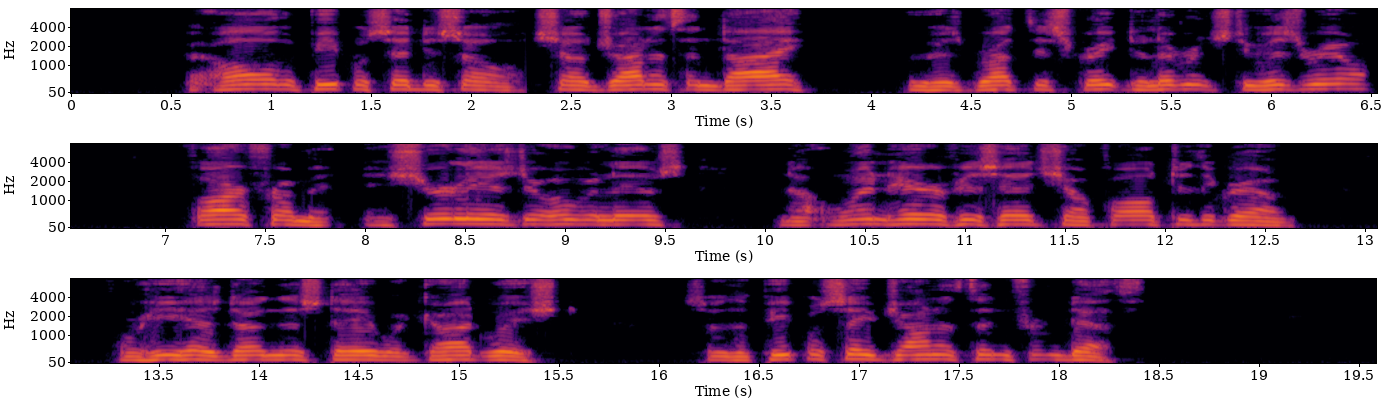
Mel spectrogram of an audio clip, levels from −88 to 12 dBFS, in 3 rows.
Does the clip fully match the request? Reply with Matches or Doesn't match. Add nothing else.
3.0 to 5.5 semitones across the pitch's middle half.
Doesn't match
